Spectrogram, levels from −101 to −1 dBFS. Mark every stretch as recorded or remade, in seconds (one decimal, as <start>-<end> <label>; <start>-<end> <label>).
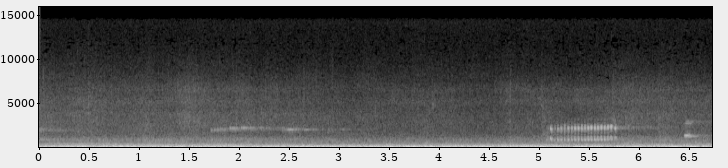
0.0-6.7 recorded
